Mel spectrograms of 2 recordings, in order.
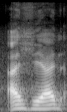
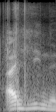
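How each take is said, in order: First: Agean read letter by letter as a-jé-an; spelling-style reading. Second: Agean said as a-jine, two syllables; corrected pronunciation. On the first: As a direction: say Agean in three syllables, a-jé-an. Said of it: "je sais pas comment ça se prononce". (Agean lu à la lettre, a-jé-an) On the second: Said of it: "Je crois que c'est Agean que ça se prononce". (Agean prononcé a-jine, en deux syllabes) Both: Shown as a demonstration.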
